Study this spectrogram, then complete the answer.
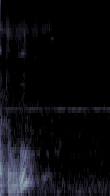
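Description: A man speaks briefly through a computer microphone.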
